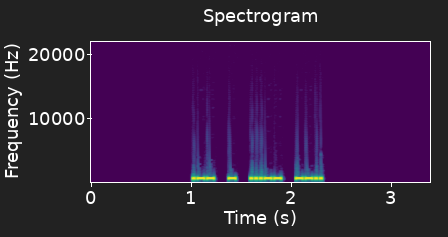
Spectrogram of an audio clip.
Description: Morse code, heard as a keyed tone, about 52 wpm, spaced as for 36 wpm, 700 Hz. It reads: WT3Z
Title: USA Call Signs - 2x Character Spacing - 50wpm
